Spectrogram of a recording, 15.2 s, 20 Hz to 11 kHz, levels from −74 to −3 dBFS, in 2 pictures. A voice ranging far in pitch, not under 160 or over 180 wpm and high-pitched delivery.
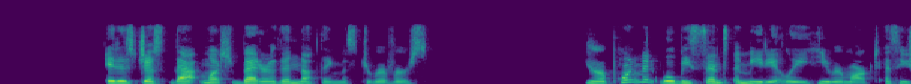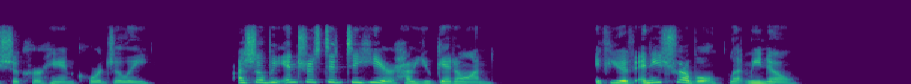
No: average, 4.2 semitones; average, 175 wpm; high, 215 Hz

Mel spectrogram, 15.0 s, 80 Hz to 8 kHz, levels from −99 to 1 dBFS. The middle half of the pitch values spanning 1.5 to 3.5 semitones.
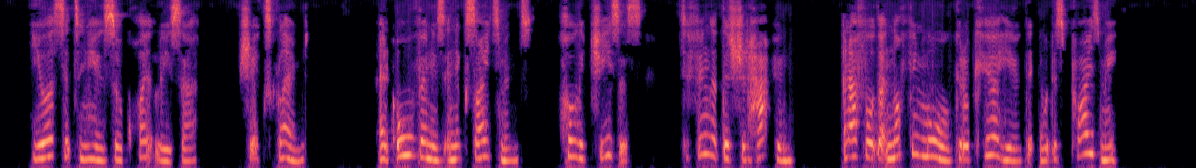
No: average, 4.4 semitones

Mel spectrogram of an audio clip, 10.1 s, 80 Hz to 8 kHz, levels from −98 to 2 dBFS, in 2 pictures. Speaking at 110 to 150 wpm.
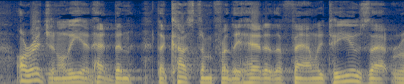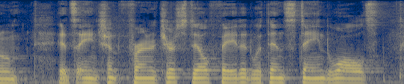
Yes: average, 140 wpm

